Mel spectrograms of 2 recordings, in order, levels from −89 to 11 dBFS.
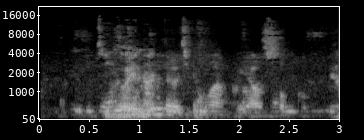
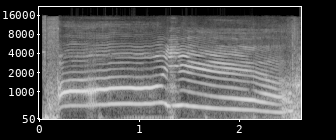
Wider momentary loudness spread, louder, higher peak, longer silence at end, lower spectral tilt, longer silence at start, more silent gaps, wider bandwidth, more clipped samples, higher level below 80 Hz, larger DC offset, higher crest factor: first, 18 LU vs 2 LU; second, -24 LUFS vs -5 LUFS; second, -4 dBFS vs 0 dBFS; about the same, 0 s vs 0 s; first, -5.5 dB/octave vs -3.5 dB/octave; first, 0.35 s vs 0.05 s; neither; about the same, 15 kHz vs 16.5 kHz; second, under 0.1% vs 0.5%; second, -62 dBFS vs -26 dBFS; neither; first, 20 dB vs 6 dB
